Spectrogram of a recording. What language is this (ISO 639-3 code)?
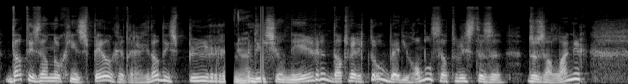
nld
